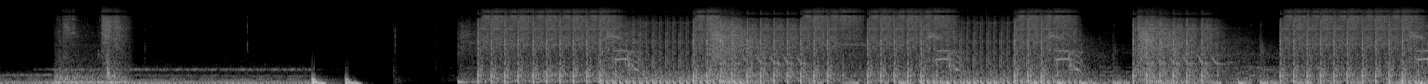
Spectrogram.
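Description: Turret gunfire in the video game Parasite Eve II: after a low mechanical hum and a brief silence, dense, loud automatic fire erupts and continues in rapid sustained bursts with short breaks.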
